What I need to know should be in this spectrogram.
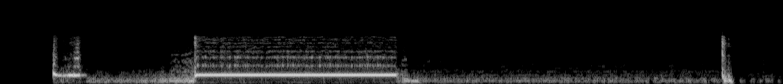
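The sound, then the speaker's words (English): Telephone dialing and ringing on a call from the UK to Castle Rock in the United States: a short dial tone, then a steady ring tone of about two seconds over faint line noise, and a brief final tone. “But these are four examples of what happens if you ring Castle Rock in the United States of America and ask random people, have you seen Bigfoot?”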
